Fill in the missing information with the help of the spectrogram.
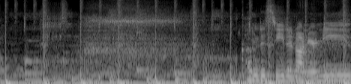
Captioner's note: inhales; exhales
